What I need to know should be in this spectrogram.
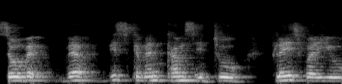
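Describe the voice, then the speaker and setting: Speaking fairly slowly with a French accent, a man uses a high pitch and ordinary pitch variation, with audible room echo around him. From France. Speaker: scientist and company founder. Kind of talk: lecture. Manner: halting, many fillers and repetitions.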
